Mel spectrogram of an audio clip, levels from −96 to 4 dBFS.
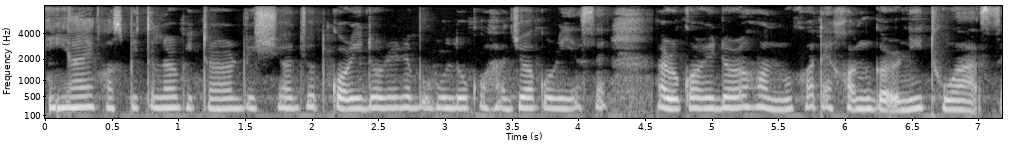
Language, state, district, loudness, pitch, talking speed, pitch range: Assamese, Assam, Kamrup Metropolitan, -16 LUFS, 240 Hz, 165 wpm, 230-245 Hz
